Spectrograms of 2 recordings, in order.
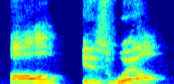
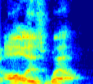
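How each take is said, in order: First: It is said very slowly. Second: It is said at a normal pace.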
